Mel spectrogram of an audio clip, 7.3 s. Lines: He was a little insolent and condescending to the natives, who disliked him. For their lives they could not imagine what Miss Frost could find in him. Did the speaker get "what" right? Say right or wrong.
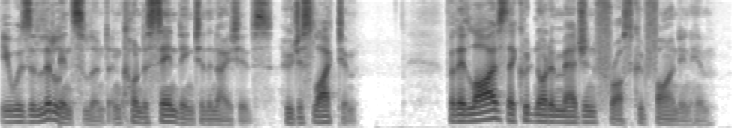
wrong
